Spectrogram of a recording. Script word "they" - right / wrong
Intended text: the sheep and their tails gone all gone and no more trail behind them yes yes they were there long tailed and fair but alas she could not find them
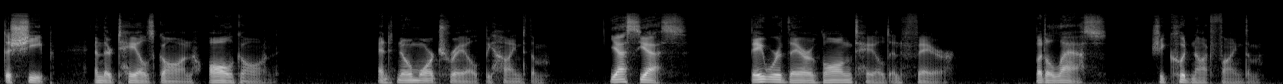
right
